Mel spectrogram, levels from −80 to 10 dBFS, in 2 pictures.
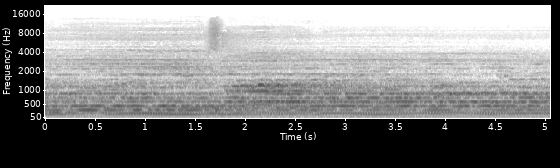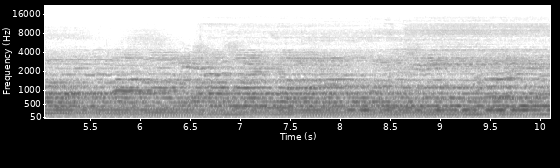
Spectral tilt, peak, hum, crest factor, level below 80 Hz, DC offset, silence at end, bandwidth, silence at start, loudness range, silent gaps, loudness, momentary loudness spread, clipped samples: -5.5 dB/octave; -10 dBFS; none; 16 dB; -52 dBFS; under 0.1%; 0 s; 15.5 kHz; 0 s; 3 LU; none; -27 LUFS; 5 LU; under 0.1%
